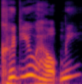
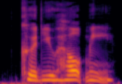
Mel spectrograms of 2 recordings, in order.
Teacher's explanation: Rising versus could you help me falling. The first one is a friendly request. The second sounds a bit flat or impatient. · your voice should rise at the end. It sounds more polite and less like a demand.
